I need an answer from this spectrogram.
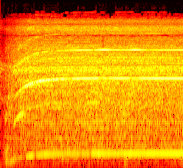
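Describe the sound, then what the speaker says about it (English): A vacuum cleaner runs steadily and loudly throughout, clearing debris during a wheel repair job, with a constant motor whine and a high-pitched hum and no pauses. "vacuum it out"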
